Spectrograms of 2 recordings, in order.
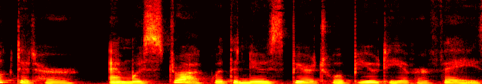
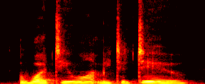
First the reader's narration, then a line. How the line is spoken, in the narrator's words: said, simply and gravely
